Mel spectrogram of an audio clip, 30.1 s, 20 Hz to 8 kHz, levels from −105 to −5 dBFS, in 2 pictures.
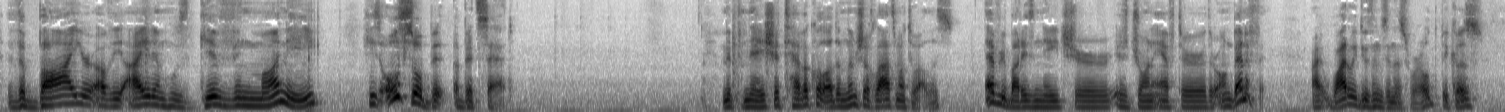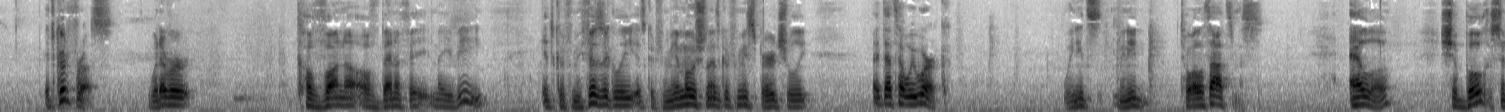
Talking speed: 140 wpm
